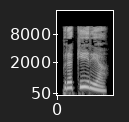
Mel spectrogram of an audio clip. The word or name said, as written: ಪ್ರಕ್ರಯ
